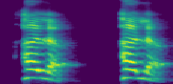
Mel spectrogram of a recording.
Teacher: These labial sounds or oshtha varna, they are produced when you join your lips together.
